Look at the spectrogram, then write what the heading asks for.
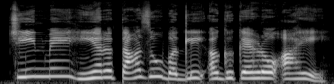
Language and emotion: Sindhi, neutral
